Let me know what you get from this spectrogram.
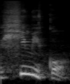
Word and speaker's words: Himiko: 卑弥呼，呃，他日文的名字发音叫做 Himiko，他是可以说是日本的第一个王。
